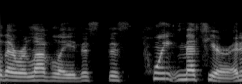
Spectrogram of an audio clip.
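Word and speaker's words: Mettier: This Point Metier, and it's pronounced like the French way would be métier, but of course the residents pronounce it Metier, which is, again, sort of adds to this sort of the ambiance of this group.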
